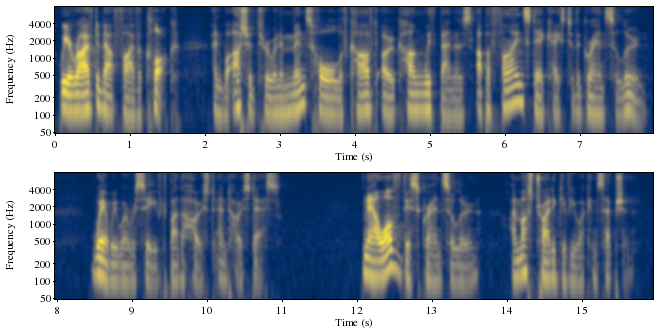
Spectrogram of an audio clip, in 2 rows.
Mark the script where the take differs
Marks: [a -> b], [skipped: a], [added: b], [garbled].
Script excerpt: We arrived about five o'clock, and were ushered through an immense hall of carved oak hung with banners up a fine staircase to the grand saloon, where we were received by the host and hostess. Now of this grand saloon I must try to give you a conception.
We arrived about five o'clock, and were ushered through an immense hall of carved oak hung with banners up a fine staircase to the grand saloon, where we were received by the host and hostess. Now of this grand saloon I must try to give you a conception.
